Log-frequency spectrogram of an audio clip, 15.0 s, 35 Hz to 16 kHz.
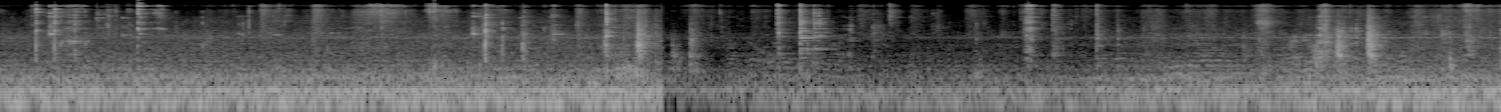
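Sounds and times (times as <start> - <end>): low steady hum: 0.0 - 15.0
cutlery clinking on dishes: 0.3 - 1.8, 4.6 - 7.0, 7.6 - 8.7, 10.1 - 11.2.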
